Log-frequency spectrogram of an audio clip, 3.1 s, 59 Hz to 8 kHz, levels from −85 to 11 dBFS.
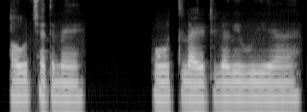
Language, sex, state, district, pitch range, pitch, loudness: Hindi, male, Uttar Pradesh, Shamli, 110-115 Hz, 110 Hz, -17 LUFS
